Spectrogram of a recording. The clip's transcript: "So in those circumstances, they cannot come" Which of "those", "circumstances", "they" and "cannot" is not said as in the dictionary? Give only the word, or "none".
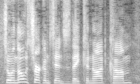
none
